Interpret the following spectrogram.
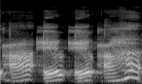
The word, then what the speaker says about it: Allah: lam lam ha, tetapi A-L-L-A-H, dibaca Allah. Bahkan orang Kristen lah yang paling jujur menggunakan bahasa Indonesia. Beda dengan saudara kita Islam. Ditulis A-L-L-A-H, dibaca Allah, pakai kata wo di sana.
